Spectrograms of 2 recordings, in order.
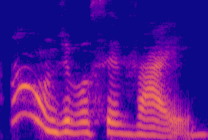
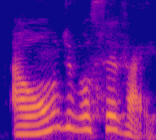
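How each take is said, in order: First: It is said with a clear questioning tune. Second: It is said flat, without a questioning tune. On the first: It comes across as a real question. "se eu vou colocar a entonação de pergunta" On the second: It does not come across as a question. "eu não dei a entonação de um sinal de interrogação de pergunta"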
